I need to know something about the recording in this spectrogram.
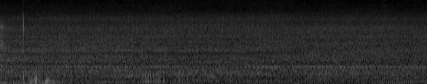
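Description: Steady hum and hiss of room air conditioning with a faint steady tone, and a few soft knocks in the first second.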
